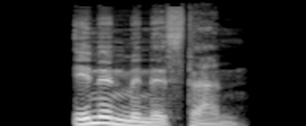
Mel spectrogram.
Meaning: dative plural of Innenminister
- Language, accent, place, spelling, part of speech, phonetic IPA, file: German, Germany, Berlin, Innenministern, noun, [ˈɪnənmiˌnɪstɐn], De-Innenministern.ogg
